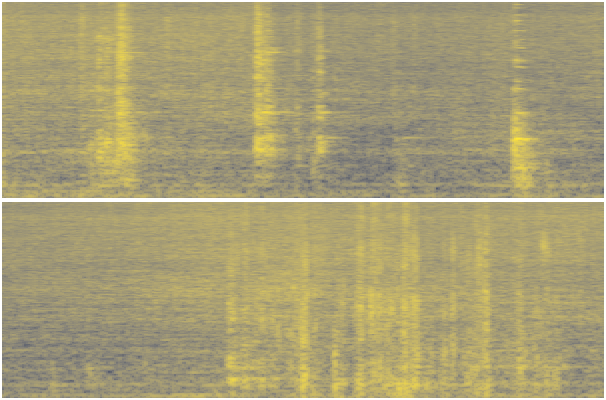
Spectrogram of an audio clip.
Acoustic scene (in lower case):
kitchen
